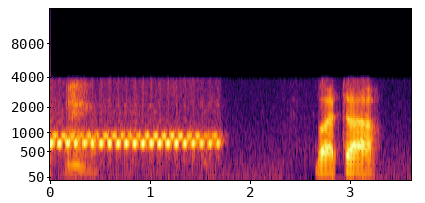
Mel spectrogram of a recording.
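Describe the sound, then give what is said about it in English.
Telephone ringing in a busy office: a steady, bright ringing tone sounds for under two seconds, then stops. After a short gap come two brief, sharp ring bursts. “too many phones going here”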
